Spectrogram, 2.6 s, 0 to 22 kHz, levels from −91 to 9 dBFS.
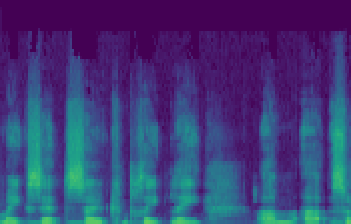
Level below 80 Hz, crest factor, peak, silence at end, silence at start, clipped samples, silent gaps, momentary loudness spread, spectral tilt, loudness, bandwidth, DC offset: -56 dBFS; 14 dB; -8 dBFS; 0 s; 0 s; under 0.1%; none; 10 LU; -4 dB/octave; -23 LUFS; 16 kHz; under 0.1%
